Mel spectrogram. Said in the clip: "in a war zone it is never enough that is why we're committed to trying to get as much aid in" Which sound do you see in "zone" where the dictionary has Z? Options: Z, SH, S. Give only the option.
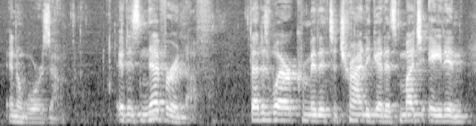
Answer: Z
